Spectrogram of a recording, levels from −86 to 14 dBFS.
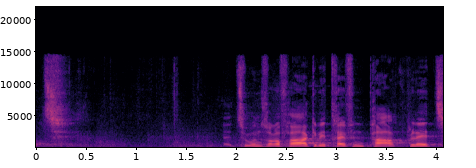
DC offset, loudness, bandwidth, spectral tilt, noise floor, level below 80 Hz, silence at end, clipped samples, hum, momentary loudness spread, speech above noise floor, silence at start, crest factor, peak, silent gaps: under 0.1%; -28 LUFS; 15 kHz; -3.5 dB/octave; -60 dBFS; -72 dBFS; 0 s; under 0.1%; none; 13 LU; 33 dB; 0 s; 20 dB; -10 dBFS; none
